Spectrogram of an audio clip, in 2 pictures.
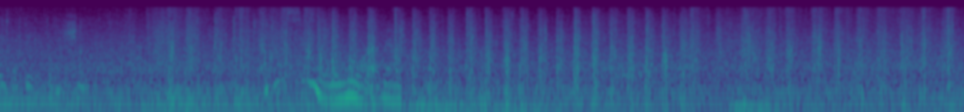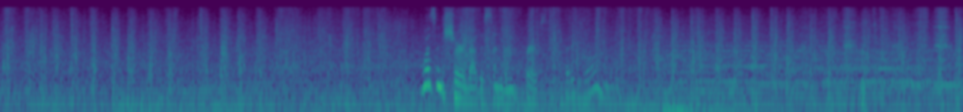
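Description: Footsteps patter quickly on stone.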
